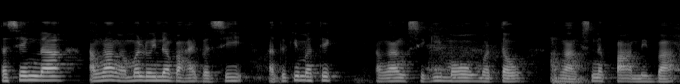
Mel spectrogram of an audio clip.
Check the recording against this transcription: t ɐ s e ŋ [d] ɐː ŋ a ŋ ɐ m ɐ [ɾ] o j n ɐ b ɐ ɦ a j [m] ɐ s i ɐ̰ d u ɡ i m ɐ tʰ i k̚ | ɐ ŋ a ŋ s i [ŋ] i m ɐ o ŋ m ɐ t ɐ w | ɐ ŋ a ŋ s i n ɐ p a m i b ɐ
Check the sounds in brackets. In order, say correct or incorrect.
incorrect: n, incorrect: l, incorrect: b, incorrect: ɡ

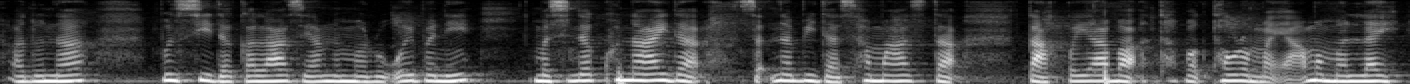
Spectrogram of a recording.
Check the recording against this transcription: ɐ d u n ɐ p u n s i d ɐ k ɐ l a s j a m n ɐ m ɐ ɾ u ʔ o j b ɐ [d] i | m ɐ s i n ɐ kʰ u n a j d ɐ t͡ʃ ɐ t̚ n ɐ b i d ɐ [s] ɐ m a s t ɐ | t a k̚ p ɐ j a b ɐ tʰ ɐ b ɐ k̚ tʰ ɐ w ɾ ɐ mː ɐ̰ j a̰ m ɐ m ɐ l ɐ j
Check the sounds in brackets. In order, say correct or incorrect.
incorrect: n, correct

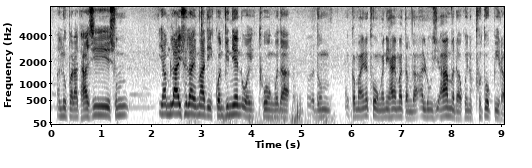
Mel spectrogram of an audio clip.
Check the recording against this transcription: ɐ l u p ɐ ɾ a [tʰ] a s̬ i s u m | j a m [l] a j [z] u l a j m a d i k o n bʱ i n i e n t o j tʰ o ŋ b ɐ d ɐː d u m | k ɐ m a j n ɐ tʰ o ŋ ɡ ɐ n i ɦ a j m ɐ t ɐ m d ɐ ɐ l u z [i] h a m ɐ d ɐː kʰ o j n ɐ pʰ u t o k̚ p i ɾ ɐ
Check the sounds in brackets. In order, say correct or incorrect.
correct, correct, incorrect: s, correct

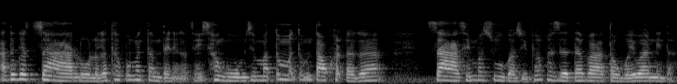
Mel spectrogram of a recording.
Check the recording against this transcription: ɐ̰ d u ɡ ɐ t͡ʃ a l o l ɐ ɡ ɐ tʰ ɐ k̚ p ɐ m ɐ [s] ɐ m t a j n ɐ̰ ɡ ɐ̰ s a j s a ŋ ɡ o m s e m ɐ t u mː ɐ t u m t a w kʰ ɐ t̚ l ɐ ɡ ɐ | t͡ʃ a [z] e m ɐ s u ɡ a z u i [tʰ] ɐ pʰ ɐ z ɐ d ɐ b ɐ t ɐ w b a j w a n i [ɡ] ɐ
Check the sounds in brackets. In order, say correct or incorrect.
incorrect: t, incorrect: s, incorrect: pʰ, incorrect: d

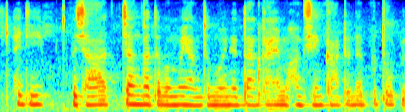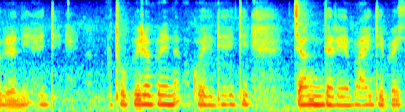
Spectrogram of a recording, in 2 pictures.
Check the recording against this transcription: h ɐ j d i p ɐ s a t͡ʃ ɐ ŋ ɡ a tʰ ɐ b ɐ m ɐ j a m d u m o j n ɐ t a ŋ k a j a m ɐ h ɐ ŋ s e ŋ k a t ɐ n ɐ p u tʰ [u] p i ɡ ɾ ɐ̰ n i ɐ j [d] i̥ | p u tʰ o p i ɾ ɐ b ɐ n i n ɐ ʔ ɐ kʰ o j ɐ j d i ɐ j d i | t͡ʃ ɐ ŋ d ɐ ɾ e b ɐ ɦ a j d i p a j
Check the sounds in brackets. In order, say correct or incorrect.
incorrect: o, correct

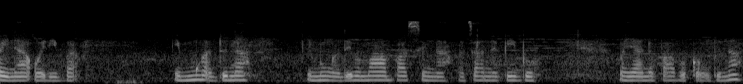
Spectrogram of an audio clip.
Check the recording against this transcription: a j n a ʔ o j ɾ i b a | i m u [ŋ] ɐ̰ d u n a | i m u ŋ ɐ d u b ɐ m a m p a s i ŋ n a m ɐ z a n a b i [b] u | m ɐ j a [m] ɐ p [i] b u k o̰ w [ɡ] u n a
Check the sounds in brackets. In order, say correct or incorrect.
correct, correct, incorrect: n, incorrect: a, incorrect: d

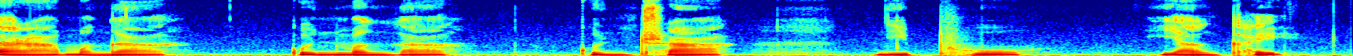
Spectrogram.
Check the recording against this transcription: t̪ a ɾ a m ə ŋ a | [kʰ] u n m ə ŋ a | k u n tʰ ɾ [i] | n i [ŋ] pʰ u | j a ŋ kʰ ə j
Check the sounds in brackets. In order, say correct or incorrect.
incorrect: k, incorrect: a, incorrect: none

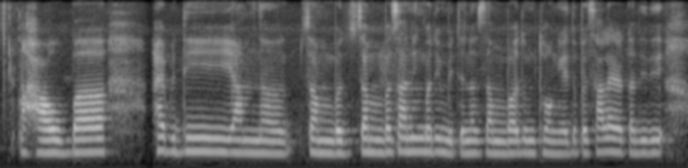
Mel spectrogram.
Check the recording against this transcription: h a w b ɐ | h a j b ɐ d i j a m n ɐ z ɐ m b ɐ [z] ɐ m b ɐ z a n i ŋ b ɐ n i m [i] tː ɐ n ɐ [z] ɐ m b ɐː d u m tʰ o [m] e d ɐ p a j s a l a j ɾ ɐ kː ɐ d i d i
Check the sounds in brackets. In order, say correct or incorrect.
correct, correct, correct, incorrect: ŋ

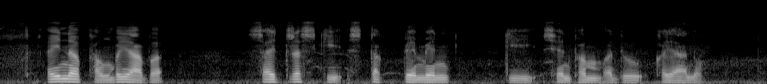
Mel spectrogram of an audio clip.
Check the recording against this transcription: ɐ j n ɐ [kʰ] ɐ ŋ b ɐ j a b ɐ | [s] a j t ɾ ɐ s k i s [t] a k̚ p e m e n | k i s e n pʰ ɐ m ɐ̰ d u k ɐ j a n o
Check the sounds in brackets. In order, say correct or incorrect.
incorrect: pʰ, correct, correct

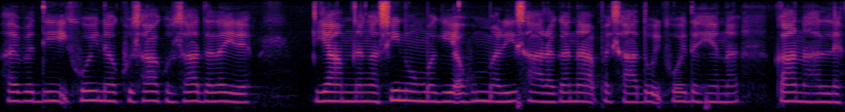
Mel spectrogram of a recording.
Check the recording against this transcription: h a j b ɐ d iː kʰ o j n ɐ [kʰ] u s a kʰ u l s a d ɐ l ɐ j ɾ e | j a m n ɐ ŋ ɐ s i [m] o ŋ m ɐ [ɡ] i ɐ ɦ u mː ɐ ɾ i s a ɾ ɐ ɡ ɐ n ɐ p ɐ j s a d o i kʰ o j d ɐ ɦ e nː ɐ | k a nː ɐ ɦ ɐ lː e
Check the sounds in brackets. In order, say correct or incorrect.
correct, incorrect: n, correct

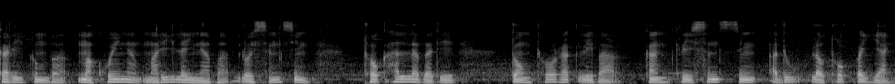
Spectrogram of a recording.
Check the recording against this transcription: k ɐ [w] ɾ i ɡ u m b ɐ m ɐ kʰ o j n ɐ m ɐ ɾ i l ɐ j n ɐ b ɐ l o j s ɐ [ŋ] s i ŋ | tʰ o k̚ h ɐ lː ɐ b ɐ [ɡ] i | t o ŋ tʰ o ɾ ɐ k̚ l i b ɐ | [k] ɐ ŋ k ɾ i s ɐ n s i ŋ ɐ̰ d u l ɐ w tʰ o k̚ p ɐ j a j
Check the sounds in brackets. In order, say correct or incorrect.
incorrect: none, correct, incorrect: d, correct

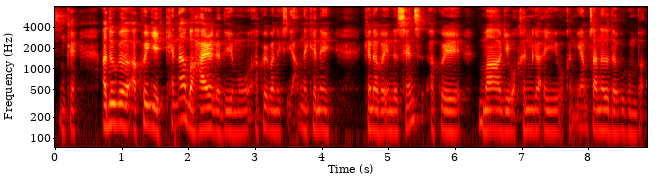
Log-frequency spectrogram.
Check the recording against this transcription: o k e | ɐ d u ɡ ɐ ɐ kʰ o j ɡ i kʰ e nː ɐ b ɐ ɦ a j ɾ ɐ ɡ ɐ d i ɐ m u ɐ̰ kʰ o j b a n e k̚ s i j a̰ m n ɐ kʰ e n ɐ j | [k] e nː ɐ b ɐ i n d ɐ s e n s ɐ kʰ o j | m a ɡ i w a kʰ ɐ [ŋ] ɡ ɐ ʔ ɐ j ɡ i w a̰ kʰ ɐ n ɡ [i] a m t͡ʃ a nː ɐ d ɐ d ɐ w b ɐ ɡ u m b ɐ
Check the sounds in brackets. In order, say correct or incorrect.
incorrect: kʰ, incorrect: n, incorrect: j

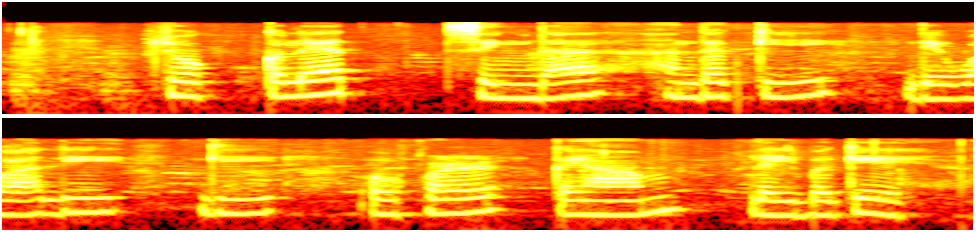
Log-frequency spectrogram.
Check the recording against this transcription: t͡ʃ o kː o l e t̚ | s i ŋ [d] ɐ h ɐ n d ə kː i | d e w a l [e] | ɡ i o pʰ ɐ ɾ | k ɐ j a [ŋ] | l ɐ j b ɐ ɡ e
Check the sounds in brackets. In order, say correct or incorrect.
correct, incorrect: i, incorrect: m

